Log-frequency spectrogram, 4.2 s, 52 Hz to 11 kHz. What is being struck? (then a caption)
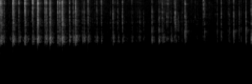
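Plastic computer mouse. Fingertips tap and scratch the top and underside of a hand-sized, hollow, black plastic corded computer mouse that has been turned over. The result is a quick, uneven run of dry clicks and taps. They are crisp and bright, centered around 1 kHz, with no low end, and each dies away almost instantly.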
